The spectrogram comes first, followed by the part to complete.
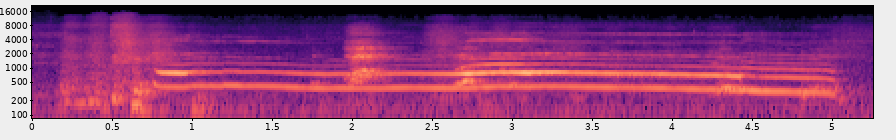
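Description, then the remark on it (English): Two cats, Jellybean and a neighbor's cat, caterwauling at each other through a screen door in long, wavering, drawn-out yowls that rise and fall over several seconds, loud, with overlapping voices swelling midway through. “They often sit completely still, staring at each other through Becky's screen door and making this otherworldly noise.”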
